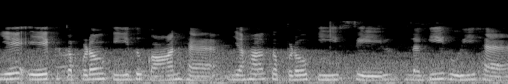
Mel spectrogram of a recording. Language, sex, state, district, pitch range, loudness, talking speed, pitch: Hindi, female, Punjab, Pathankot, 210-240 Hz, -15 LUFS, 155 wpm, 225 Hz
